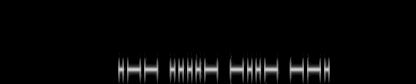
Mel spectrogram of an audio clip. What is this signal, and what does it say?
Morse code, heard as a keyed tone, about 28 wpm, 700 Hz. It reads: W4XG
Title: USA Call Signs - 4 Characters - Repeated 2x - 28wpm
